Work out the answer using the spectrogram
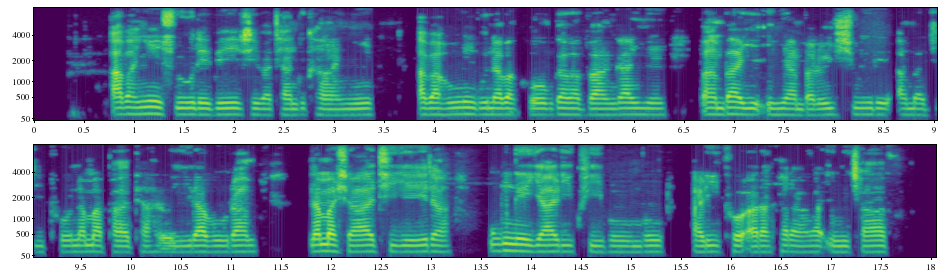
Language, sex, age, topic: Rundi, male, 18-24, education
